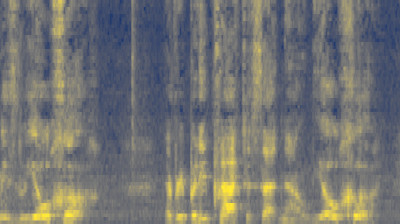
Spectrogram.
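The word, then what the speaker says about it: Liu He: name correctly it's spelled H e it is pronounced huh his name is Leo huh everybody practice that now yoga he's the guy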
